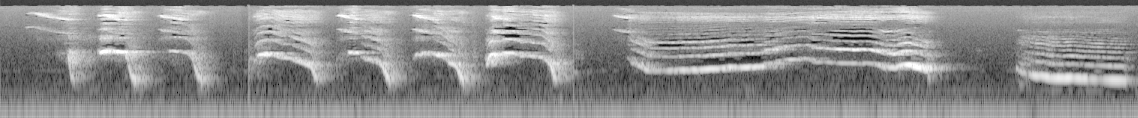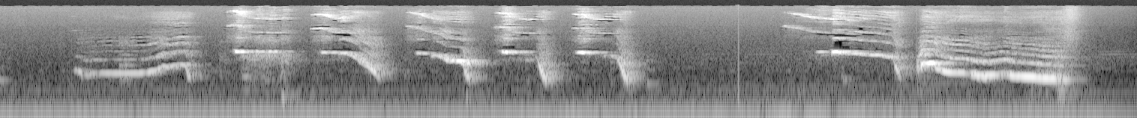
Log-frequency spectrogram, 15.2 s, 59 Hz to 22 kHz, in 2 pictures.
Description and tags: This version is shorter (about 15 seconds long) and primarily edited to remove the loudest whining and the distortion due to clipping.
